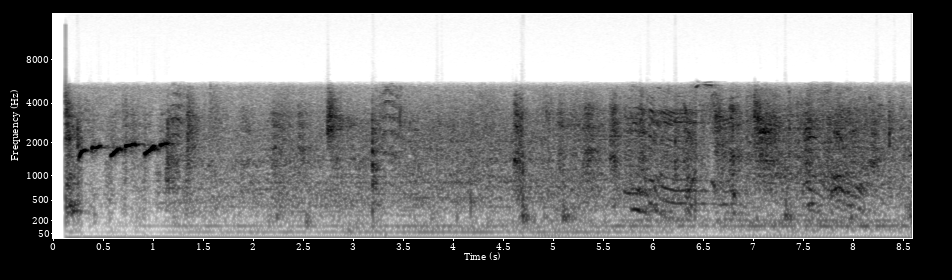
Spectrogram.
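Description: Young Rottweiler whining at the kennel wire: four short rising squeaks in the first second, then softer wavering whines near the end, with a few light taps.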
